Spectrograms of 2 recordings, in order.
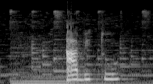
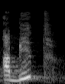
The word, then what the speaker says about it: hábito: as palavras proparoxítonas abaixo hábito habitat déficit subjudice açúcares hábito agudo no a senão eu leria abito ele é proparoxítona sílaba tônica é a anti penúltima hábitat aqui temos um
